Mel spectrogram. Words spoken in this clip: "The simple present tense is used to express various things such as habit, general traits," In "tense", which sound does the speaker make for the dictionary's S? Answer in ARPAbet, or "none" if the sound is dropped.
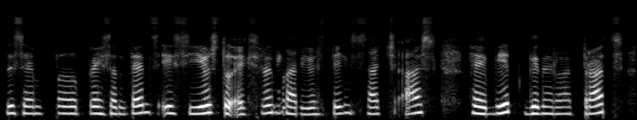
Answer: S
